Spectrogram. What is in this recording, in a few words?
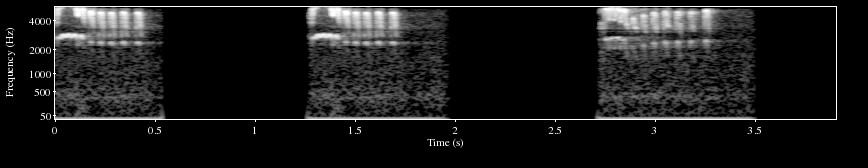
western birdchirp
